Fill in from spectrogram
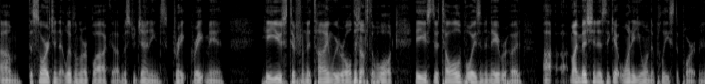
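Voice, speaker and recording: A man with a Philadelphia accent speaks at a moderate pace in a very deep, low voice with a dark, mellow tone and fairly even intonation. The recording is very clean and dry, close with no echo, over a silent background. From West Philadelphia. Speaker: retired police officer. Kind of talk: interview conversation, storytelling.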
